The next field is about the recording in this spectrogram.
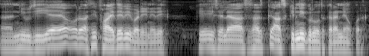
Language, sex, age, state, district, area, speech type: Dogri, male, 45-60, Jammu and Kashmir, Udhampur, urban, spontaneous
